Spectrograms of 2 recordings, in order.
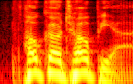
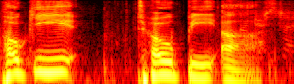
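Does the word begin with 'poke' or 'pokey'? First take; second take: poke; pokey. First: The first part is a plain 'poke' without ee. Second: The first part sounds like 'pokey', ending in ee. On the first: The speaker calls it right. "I think that's the way you actually pronounce it" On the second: The speaker calls it wrong. "But there's no E"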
